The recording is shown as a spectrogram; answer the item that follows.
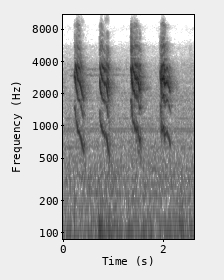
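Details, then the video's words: Four evenly spaced, downward-sliding harsh squawks from an Alexandrine parakeet, one roughly every 0.6 seconds, loud and raspy over a quiet background. "Alexanderine naughty parrot/parrot natural sound"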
